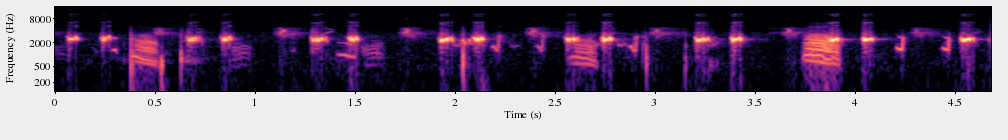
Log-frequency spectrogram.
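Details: Female quail call for luring quails in trapping: quick pairs of clear, piping notes repeated steadily, broken now and then by coarse, grating downward rasps.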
